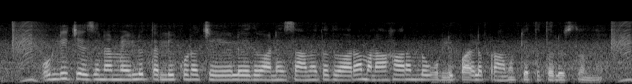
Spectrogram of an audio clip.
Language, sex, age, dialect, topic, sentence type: Telugu, female, 18-24, Central/Coastal, agriculture, statement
